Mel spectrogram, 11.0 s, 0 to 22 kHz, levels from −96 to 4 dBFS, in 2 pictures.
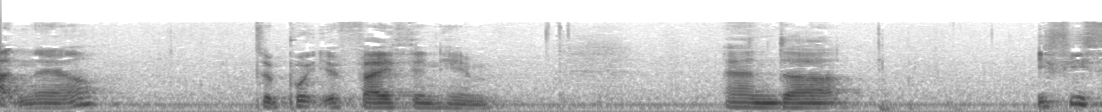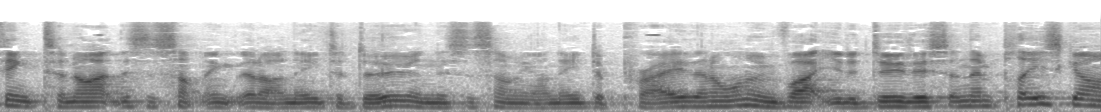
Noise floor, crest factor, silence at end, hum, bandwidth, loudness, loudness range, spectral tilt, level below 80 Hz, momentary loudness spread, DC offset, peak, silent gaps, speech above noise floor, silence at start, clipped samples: -52 dBFS; 20 dB; 0 s; none; 11 kHz; -28 LUFS; 6 LU; -5 dB/octave; -64 dBFS; 11 LU; 0.1%; -8 dBFS; none; 24 dB; 0 s; under 0.1%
